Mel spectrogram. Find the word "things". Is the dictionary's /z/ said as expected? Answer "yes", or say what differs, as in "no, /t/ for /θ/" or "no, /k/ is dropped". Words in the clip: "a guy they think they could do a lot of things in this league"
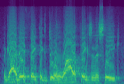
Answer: yes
